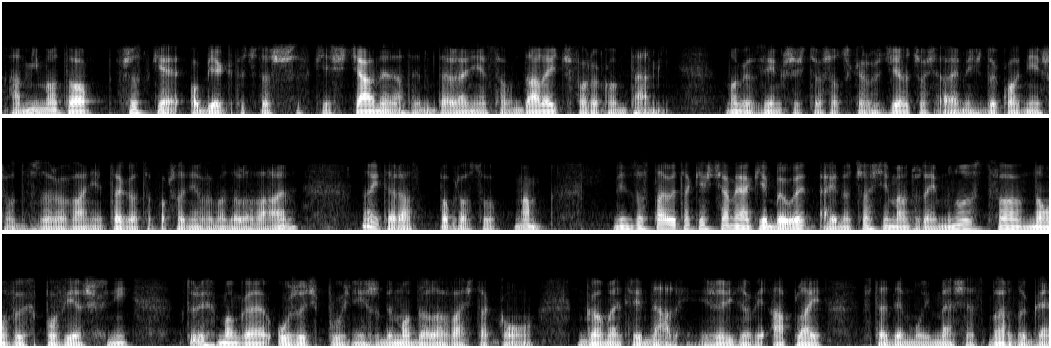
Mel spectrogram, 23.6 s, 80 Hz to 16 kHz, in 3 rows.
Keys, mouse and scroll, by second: 0.0 shift+middle click, 0.6 middle click, 5.5 click, 6.7 middle click, 8.5 click, 9.9 Tab, 10.3 middle click, 10.6 Tab, 10.9 middle click, 12.3 middle click, 21.3 click, 22.1 Tab, 22.7 middle click.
